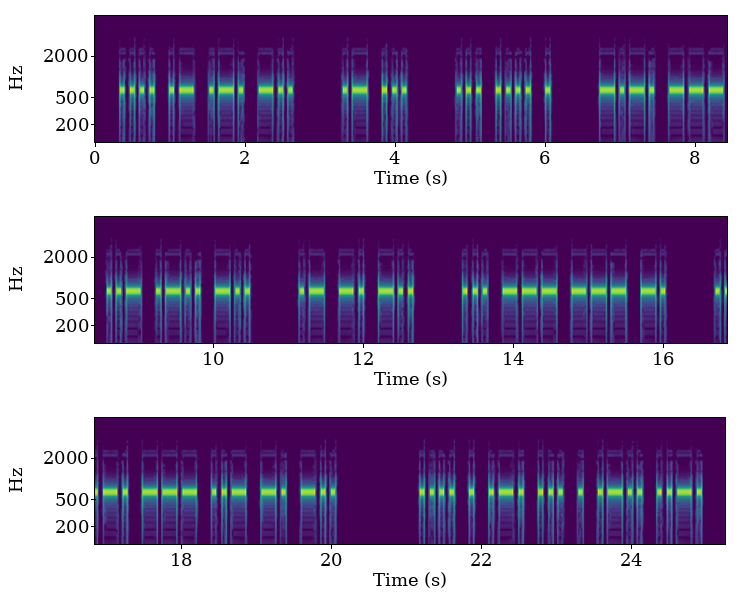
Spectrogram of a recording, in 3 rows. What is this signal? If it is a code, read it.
Morse code, heard as a keyed tone, about 18 wpm, 650 Hz. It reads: HARD AS SHE COULD AND SOON FOUND HERSELF
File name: 04-Chapter-04 18 WPM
